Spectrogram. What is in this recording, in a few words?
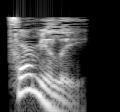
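"formulae", English, British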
